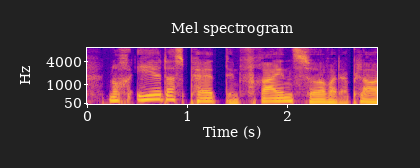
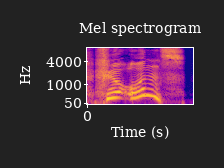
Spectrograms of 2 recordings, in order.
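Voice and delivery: insistent. Acted. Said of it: "setzte er nach".

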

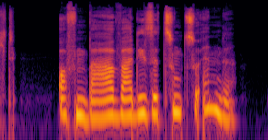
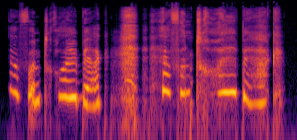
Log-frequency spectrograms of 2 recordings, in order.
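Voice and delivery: much higher, calling out, sobbing, slowing; desperate cry; 13 semitones higher, slower than usual. A narrator's reading. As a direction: therapist crying to the troll for help. Therapist cries for troll's help.

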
